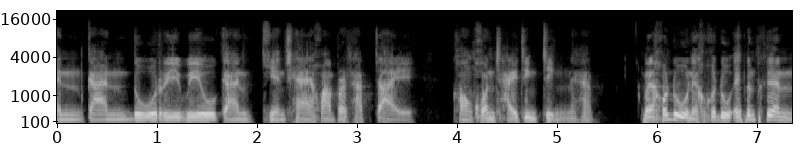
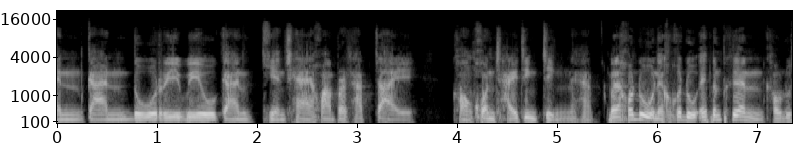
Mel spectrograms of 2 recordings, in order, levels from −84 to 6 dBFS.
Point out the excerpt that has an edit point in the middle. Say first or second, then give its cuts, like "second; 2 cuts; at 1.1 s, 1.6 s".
second; 1 cut; at 5.4 s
